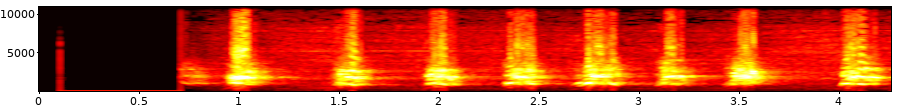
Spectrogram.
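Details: Australian silky terrier named Bear barking frantically at a vacuum cleaner indoors; eight sharp, bright barks in steady succession about every half second after a brief click, with a faint steady hum underneath.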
